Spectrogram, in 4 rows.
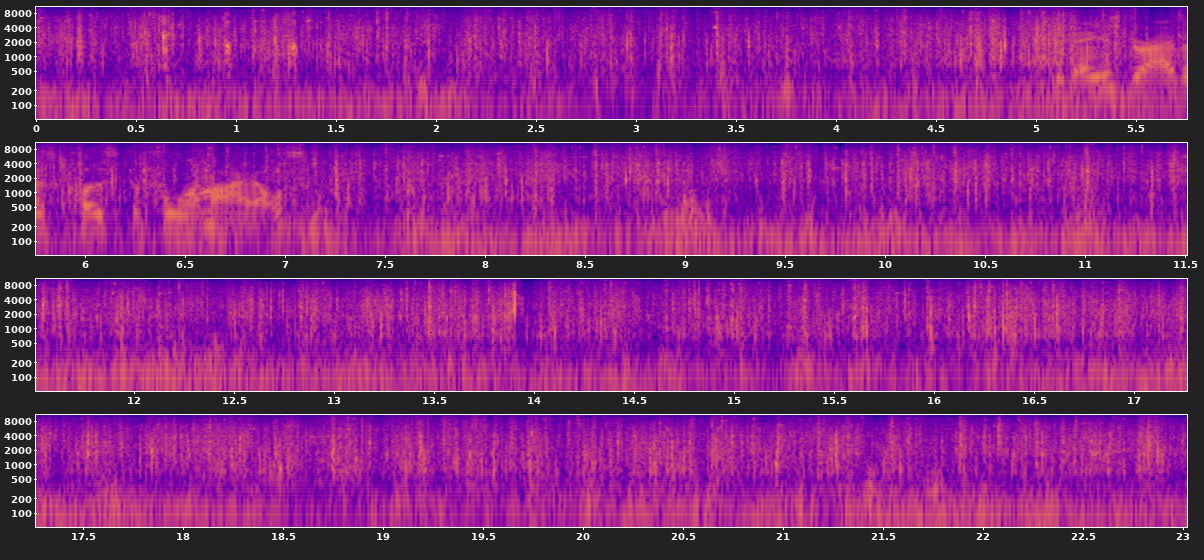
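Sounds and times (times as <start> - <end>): hooves clip-clopping on gravel: 0.0 - 23.0
low steady rumble: 0.0 - 23.0.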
